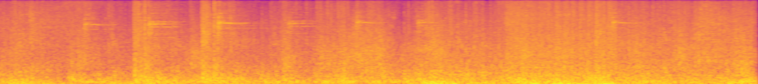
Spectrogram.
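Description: Heavy gunfire rattles in rapid bursts.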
